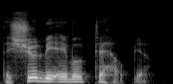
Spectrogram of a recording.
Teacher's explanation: the L in should is silent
